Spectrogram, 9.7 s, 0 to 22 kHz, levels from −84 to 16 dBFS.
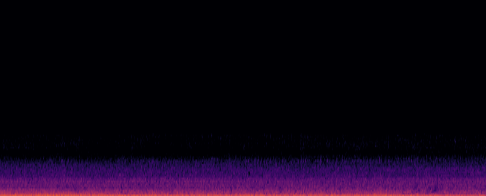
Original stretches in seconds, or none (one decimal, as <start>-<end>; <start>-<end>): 0.0-1.5; 6.1-9.7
